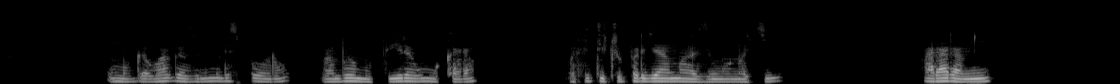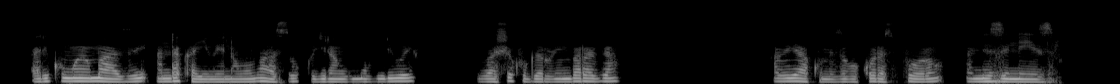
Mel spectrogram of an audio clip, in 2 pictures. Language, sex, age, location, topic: Kinyarwanda, male, 18-24, Kigali, health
